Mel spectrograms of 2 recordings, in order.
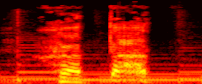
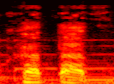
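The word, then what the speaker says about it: חטאת: En el hebreo la palabra ofrenda es hatat. Así se pronuncia, hatat.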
